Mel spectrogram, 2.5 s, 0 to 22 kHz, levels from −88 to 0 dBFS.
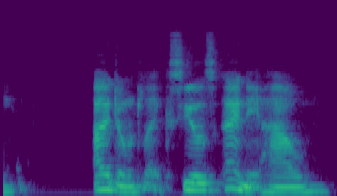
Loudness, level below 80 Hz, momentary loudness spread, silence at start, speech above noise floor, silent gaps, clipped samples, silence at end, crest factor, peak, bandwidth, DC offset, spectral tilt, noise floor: -34 LUFS; -68 dBFS; 6 LU; 0.05 s; 41 dB; none; under 0.1%; 0.05 s; 16 dB; -18 dBFS; 11 kHz; under 0.1%; -5.5 dB/octave; -75 dBFS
